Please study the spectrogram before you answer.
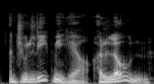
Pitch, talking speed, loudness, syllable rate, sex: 120 Hz, 235 wpm, -17 LUFS, 7.6 syllables/s, male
